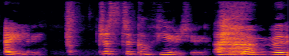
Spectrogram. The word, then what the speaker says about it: Eilidh: first time but it's about e-i-l-i-d-h which is pronounced Ali just to confuse you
